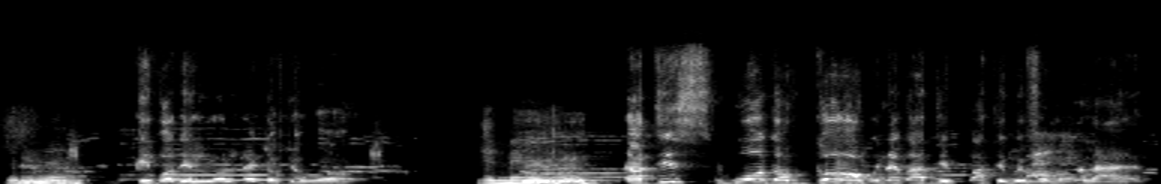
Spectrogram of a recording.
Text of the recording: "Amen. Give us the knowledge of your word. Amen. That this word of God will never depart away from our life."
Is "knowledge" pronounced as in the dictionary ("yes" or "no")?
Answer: no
